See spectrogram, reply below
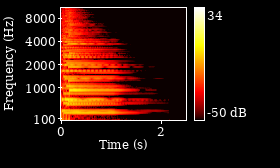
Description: C sharp Minor Major 13th C sharp Guitar; C#mM13 strummed; JGuitar

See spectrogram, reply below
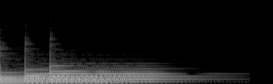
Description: Eb Augmented, Bass; arpeggiated

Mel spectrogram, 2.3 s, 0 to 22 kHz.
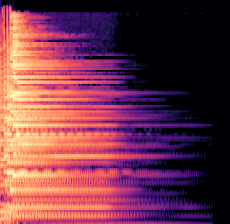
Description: A sharp Major 7th Suspended 4th Sharp 5th; A#M7sus4#5 Chord {6 6 4 X 4 5} strummed

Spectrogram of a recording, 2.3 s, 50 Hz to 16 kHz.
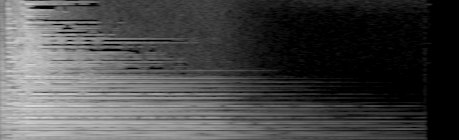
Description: F Major 7th F, Guitar; strummed

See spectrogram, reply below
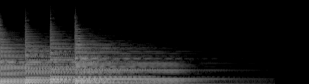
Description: C sharp Minor 6th; C#m6; arpeggiated; JGuitar

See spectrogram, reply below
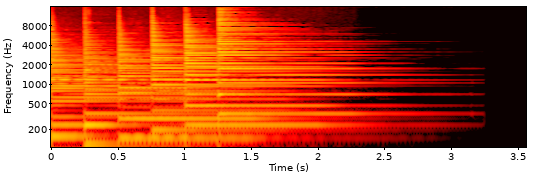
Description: Eb Major 9th, Guitar DADGAD

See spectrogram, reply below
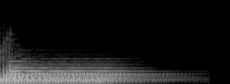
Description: C Minor Major 7th C Bass; strummed; JGuitar

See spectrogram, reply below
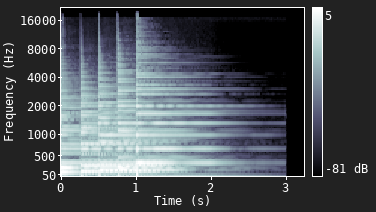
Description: A Minor A Guitar Half Step Down, chord

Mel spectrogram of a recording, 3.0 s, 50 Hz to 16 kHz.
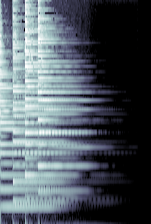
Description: C Major 7th, C, down, Guitar, Open D

